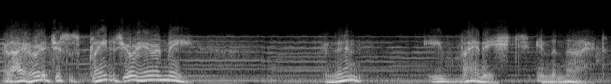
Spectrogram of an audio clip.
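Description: An actor in an old radio drama playing a superstitious rural caretaker, telling things in a halting, folksy, ominous way. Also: male voice, fairly high pitch, big pitch swings, creaky, heavily acted. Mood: haunted, foreboding. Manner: folksy, halting, foreboding storytelling. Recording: muffled vintage radio recording, music behind.

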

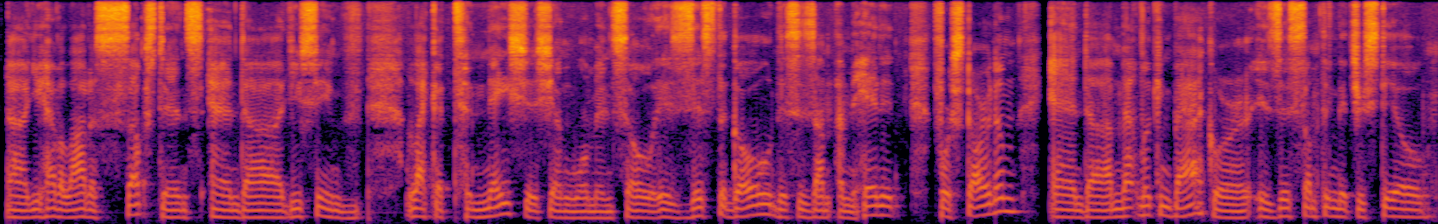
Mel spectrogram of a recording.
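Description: A man's voice: fairly low pitch, steady tone, measured pace, dark tone. An older man interviewing a guest in a casual, conversational style, wordy and effusive as he builds up his questions.

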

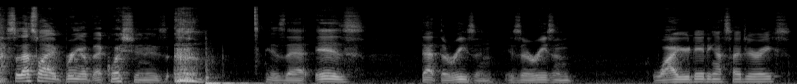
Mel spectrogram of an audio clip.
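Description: A man's voice: mid-range voice, unhurried, a bit bright, slight background noise. A man speaking casually and candidly as a podcast co-host, thinking aloud and often hedging as he reasons through his points. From Uganda-born, raised in Rwandan culture.

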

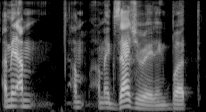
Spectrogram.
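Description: A man's voice: medium pitch, lively intonation, normal speed, clear, resonant tone, dry recording, clean studio sound. A man co-hosting a comedy podcast in casual chat, riffing freely, swearing and acting out little quotes.

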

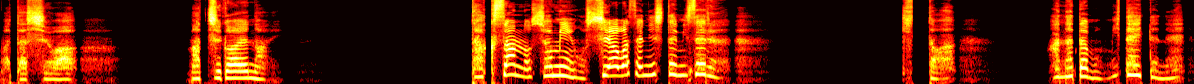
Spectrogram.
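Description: A woman playing a naive, eager young princess, speaking in a girlish, expressive, confiding way in a Japanese voice drama monologue. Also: extremely high pitch, slow pace, long pauses, no room sound, clean studio sound, exaggerated voice. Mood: solemn, resolute.

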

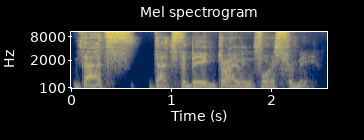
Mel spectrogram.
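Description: A man, a game writer and designer, chatting casually as an interview guest, relaxed and full of fillers and restarts. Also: deep voice, a little slow, slightly rough, dry recording. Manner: relaxed, thinks aloud with many fillers and restarts.

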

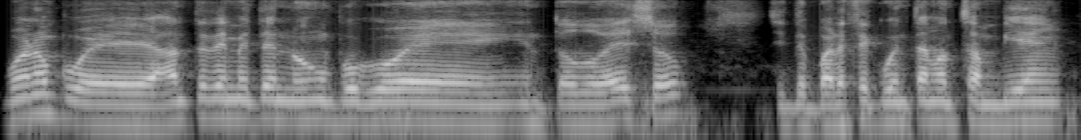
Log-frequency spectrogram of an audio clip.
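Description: A man's voice: mid-range voice, little pitch movement, normal speed, no room sound. Man hosting, dry sound. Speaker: podcast host and strength coach. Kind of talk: casual podcast interview chat.

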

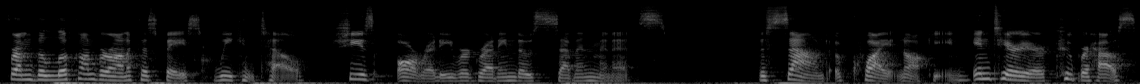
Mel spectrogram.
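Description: Female narrator, lower register, reading screenplay scene directions for a radio drama. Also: fairly bright tone. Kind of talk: scripted narration of a radio play script.

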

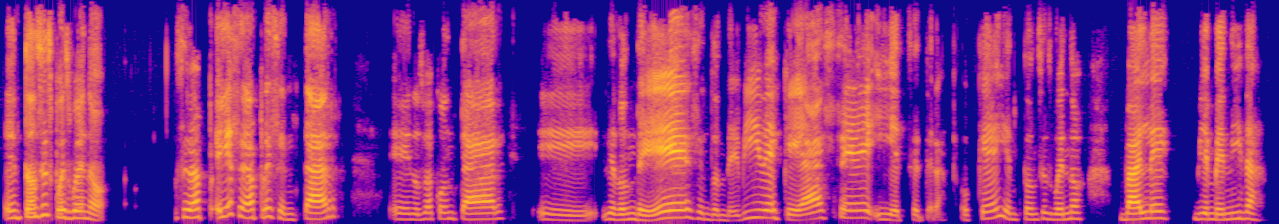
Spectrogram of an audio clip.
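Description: A woman's voice: medium pitch, slow, dry recording. Woman, podcast host, chatty, fillers and restarts, dull dry recording. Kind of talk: casual podcast chat.

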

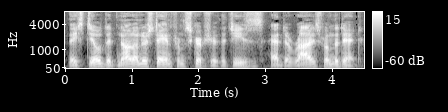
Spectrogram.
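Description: A man's voice: lowish voice, lively intonation, moderate pace. A man reading scripture aloud as scripted narration. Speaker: Bible reader.

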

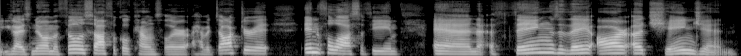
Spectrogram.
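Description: A woman hosting her own podcast as a philosophical counselor, talking alone with a slightly hoarse, froggy voice and a chatty manner full of "um" and "right?". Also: lowish voice, sharp tone. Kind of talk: solo podcast monologue.

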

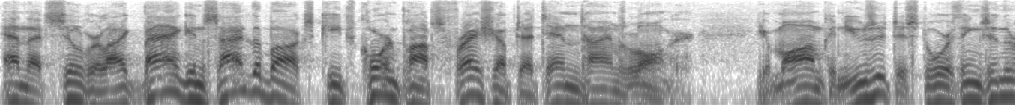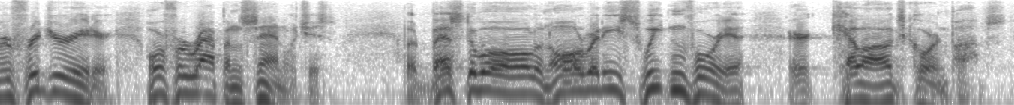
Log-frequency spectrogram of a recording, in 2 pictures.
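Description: A man's voice: medium pitch, big pitch swings, normal speed, creaky, fairly bright tone. A man announcing a 1950s radio commercial in a folksy, enthusiastic salesman style. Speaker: announcer reading cereal advertisement. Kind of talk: 1950s radio advertising pitch.

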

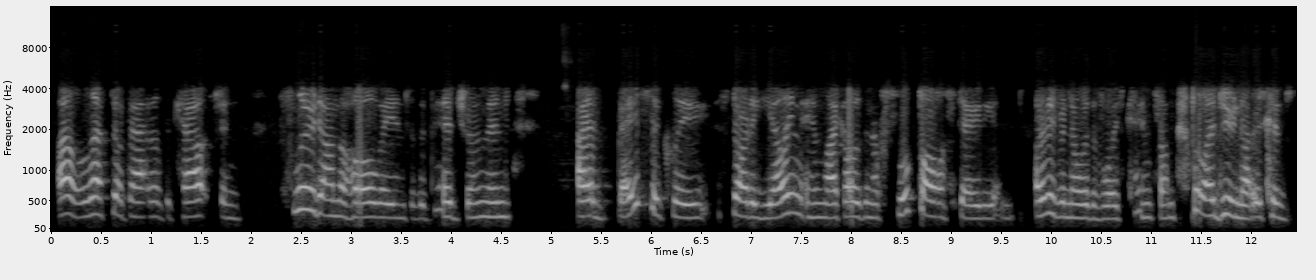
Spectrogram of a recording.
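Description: Woman, podcast guest, candid personal storytelling, outspoken, husky, dry close sound. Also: on the high side, moderate pace, dry recording, narrow, tinny audio.

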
